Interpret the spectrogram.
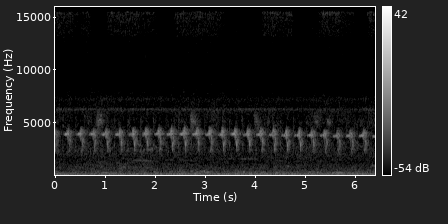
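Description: A bird calls a long, even series of short high notes, about four a second, each dropping slightly in pitch.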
